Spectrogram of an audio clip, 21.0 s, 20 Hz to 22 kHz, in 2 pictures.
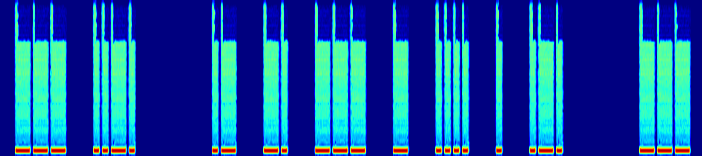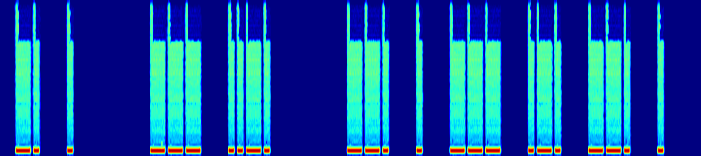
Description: Morse code, heard as a keyed tone, about 18 wpm, spaced as for 12 wpm, 1000 Hz. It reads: OF ANOTHER ONE OF GEORGE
